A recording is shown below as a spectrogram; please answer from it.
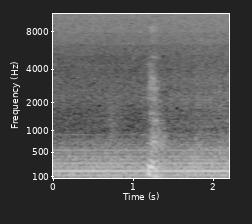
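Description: Steady low hum, with one brief, short voice sound falling in pitch about a second in.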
